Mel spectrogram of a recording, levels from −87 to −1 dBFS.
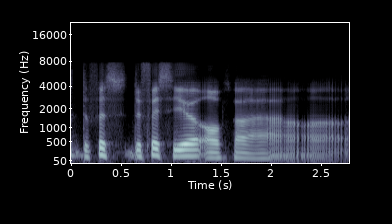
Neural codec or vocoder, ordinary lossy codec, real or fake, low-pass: codec, 16 kHz, 0.7 kbps, FocalCodec; none; fake; none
